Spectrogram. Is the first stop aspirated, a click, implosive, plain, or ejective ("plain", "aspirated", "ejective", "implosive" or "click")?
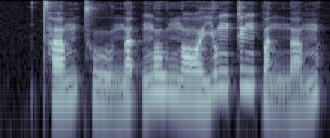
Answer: aspirated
